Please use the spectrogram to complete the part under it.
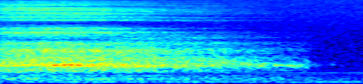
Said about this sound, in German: Beim ersten Ausatmen lässt du den Stress los. Ein kleines bisschen, du kannst ruhig laut ausatmen. Merkst schon, dass sich ein bisschen was löst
